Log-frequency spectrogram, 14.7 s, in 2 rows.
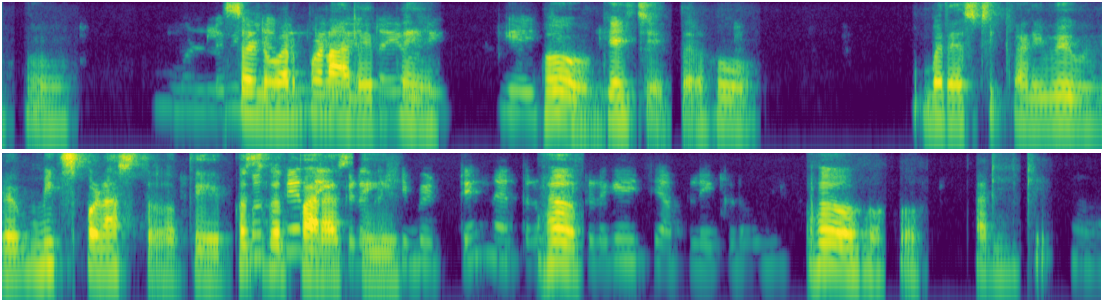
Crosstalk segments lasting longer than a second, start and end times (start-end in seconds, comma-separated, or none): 1.0-2.8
